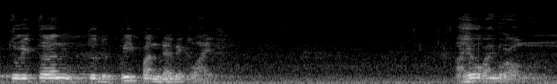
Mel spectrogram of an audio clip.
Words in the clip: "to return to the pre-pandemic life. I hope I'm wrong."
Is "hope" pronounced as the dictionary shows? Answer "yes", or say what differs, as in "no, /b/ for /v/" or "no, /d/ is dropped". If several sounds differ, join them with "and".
no, /p/ is dropped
